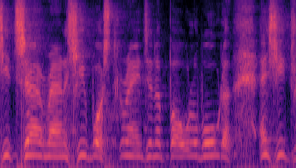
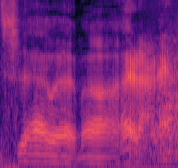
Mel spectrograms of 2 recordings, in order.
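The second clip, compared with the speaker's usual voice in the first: low slow reply; 11 semitones lower, much slower than usual. Acted. Man replies in bed.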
